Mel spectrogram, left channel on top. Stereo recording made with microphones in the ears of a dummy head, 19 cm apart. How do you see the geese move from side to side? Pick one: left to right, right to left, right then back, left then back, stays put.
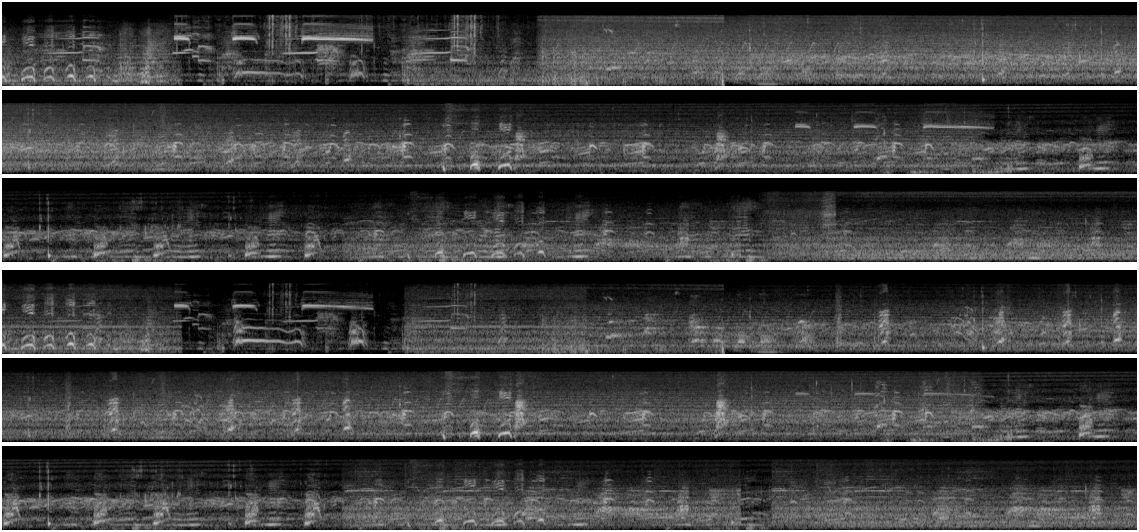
left to right.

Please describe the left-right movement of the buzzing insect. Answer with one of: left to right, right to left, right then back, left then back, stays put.
right then back.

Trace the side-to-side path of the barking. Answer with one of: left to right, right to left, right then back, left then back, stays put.
stays put.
